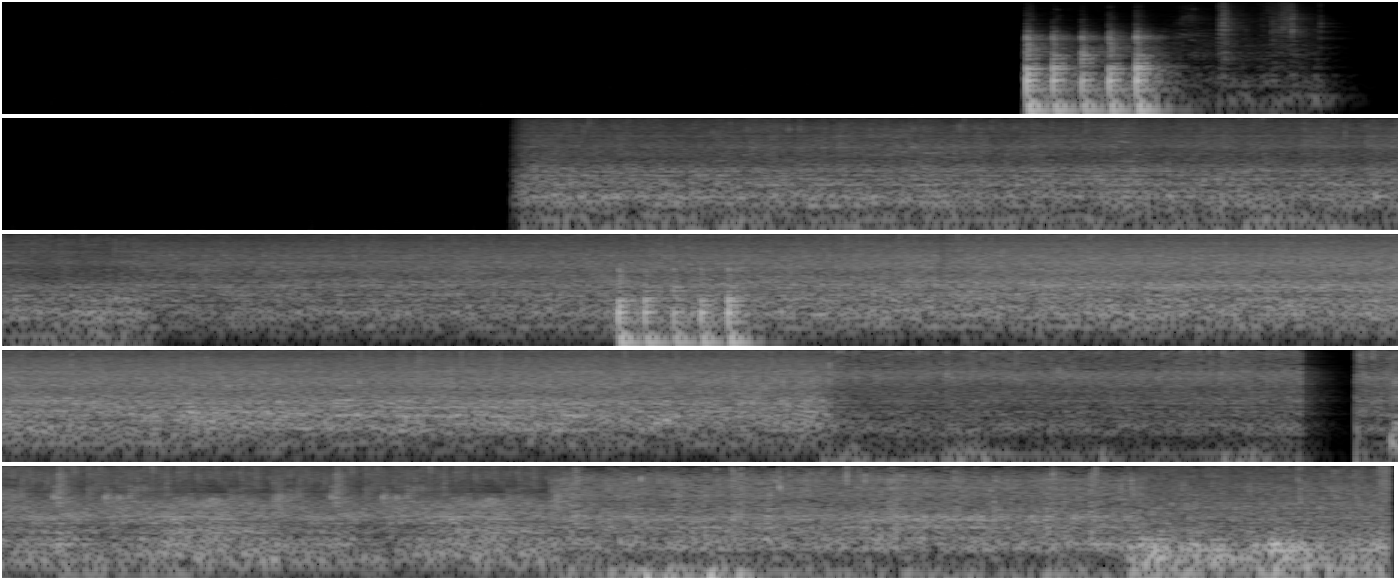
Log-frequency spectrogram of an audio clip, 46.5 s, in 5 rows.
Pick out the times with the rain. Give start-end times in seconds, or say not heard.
12.8-46.4.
